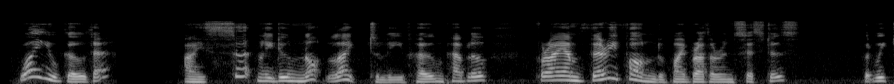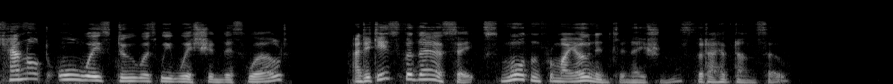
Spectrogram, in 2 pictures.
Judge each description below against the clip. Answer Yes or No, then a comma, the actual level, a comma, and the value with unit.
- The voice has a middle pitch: Yes, medium, 150 Hz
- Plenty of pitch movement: Yes, wide, 8.4 semitones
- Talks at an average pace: Yes, average, 175 wpm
